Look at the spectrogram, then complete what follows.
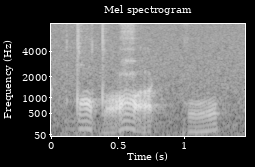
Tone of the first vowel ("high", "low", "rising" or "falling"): falling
